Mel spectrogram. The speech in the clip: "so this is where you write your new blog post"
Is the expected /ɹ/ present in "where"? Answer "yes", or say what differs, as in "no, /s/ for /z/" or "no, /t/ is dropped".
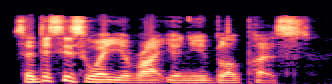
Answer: no, /w/ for /ɹ/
